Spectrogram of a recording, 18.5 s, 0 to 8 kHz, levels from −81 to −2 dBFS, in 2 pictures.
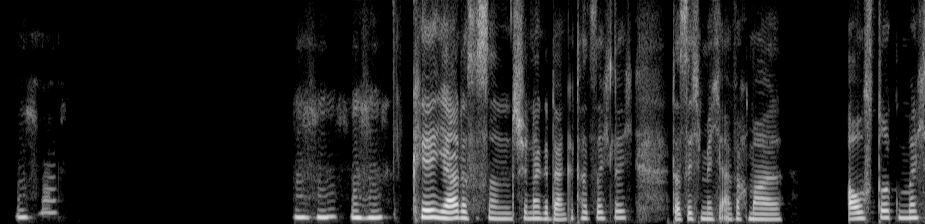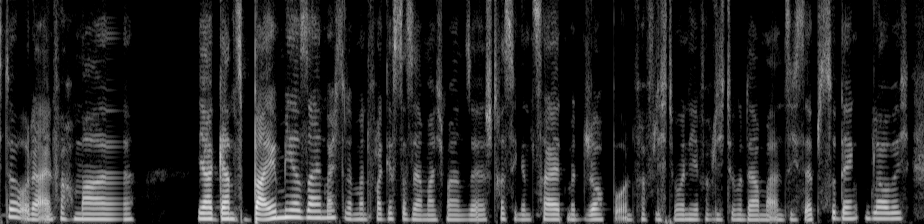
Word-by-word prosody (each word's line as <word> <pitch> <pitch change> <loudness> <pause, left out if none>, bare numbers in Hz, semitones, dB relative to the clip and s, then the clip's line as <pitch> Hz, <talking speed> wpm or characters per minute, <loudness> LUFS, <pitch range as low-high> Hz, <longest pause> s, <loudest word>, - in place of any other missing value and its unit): Mhm. 395 +12 -6 2.3
Mhm, 255 +1 0
mhm. 240 0 +2 0.3
Okay, 255 -1 +7
ja, 225 -2 +9
das 230 -2 +2
ist - - +7
'n 200 -2 -2
schöner 215 0 +1
Gedanke 195 +1 -2
tatsächlich, 225 +1 -3 0.4
dass 185 - +5
ich 205 0 -1
mich 195 -2 -2
einfach 195 +1 -4
mal 185 -2 0 0.7
ausdrücken 230 +4 +3
möchte 240 +3 0
oder 185 -7 +1
einfach 195 -1 -3
mal, 185 -1 -1 0.6
ja, 200 -1 +6
ganz 200 0 +4
bei 195 +4 +6
mir 250 +1 +3
sein 235 -1 +1
möchte, 240 -4 -4
denn 190 - -6
man 185 0 -6
vergisst 190 +1 -4
das 190 - -4
ja 175 - -3
manchmal 170 0 -7
in 170 - -11
sehr 170 0 -5
stressigen 185 -2 -6
Zeit 180 0 0
mit 175 0 -10
Job 180 0 -4
und 170 - -7
Verpflichtungen 175 0 -8
hier 175 0 -6
Verpflichtungen 175 -1 -10
da 170 -1 -3
mal 165 - -5
an 170 - -9
sich 170 0 -7
selbst 175 - -5
zu 220 - -3
denken, 210 +1 -5
glaube 205 0 -1
ich, 210 +1 -9
200 Hz, 170 wpm, -22 LUFS, 180-230 Hz, 2.3 s, ja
